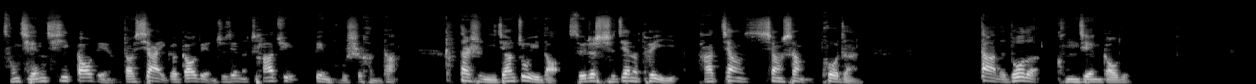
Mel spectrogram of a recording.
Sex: male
